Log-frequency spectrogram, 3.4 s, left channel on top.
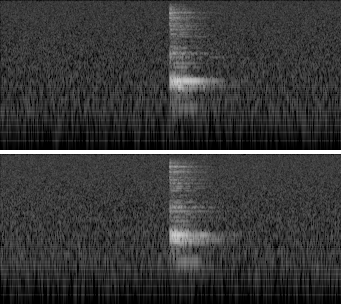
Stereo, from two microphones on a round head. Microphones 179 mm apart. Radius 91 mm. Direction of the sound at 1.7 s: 5° left (ahead or behind).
